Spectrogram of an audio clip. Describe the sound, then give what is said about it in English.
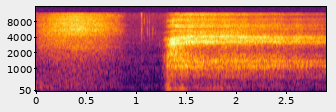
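A soft breath in through the nose, a brief pause, then a long, breathy exhale through an open mouth with a gentle "haa" quality, steady and unvoiced, with no talking, done as a deep-breathing exercise. “Breathe in through your nose, breathe out with your mouth with a ha sound.”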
